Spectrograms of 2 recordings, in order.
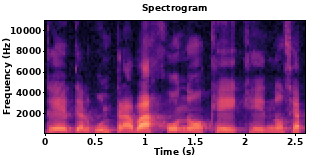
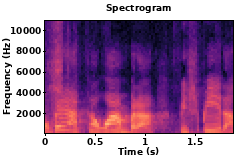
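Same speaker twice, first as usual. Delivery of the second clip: higher, teasing call with a nickname; mocking teacher; 6 semitones higher than usual. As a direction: jeer at the child from across the room. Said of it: "no podemos tratar así".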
